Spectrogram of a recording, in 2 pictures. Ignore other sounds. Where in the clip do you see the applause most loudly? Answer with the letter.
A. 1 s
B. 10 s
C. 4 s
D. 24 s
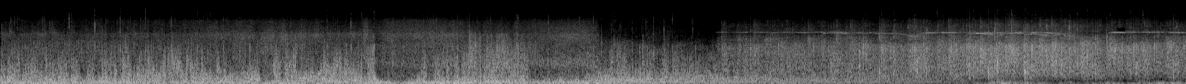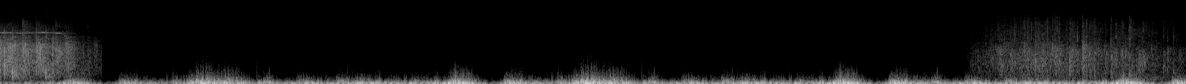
B.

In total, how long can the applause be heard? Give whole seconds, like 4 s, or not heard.
15 s.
